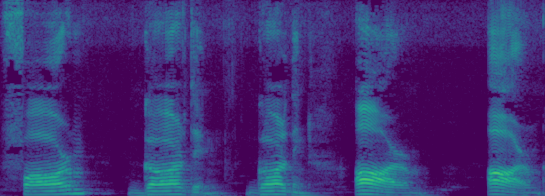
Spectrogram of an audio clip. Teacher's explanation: يبقى حرف الاي بينطق اه مفخم لو جه بعد منه الار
